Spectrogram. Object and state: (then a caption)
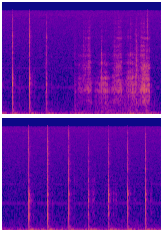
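Small cat-shaped chalkboard. A small, flat, cat-shaped chalkboard, a thin solid board with chalk writing lying on red fabric, is tapped with a fingertip and short nail. Sharp, crisp taps with a short, dry ring come at a steady pace, broken in the middle by about a second and a half of soft, scratchy rustling before the tapping resumes.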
